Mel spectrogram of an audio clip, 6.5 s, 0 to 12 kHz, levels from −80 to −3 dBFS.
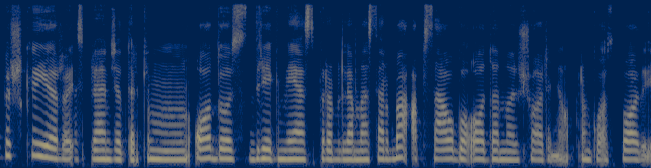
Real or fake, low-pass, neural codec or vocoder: fake; 10.8 kHz; codec, 32 kHz, 1.9 kbps, SNAC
